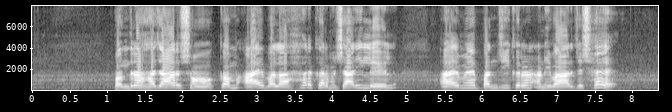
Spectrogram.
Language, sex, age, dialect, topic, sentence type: Maithili, male, 31-35, Eastern / Thethi, banking, statement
